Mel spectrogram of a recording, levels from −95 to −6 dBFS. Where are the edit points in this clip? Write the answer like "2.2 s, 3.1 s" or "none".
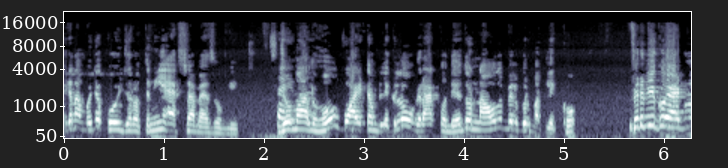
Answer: none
